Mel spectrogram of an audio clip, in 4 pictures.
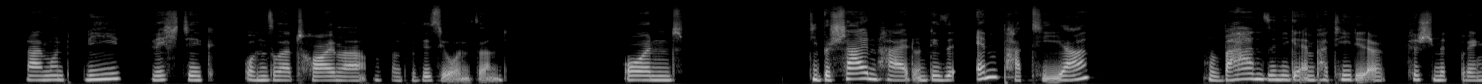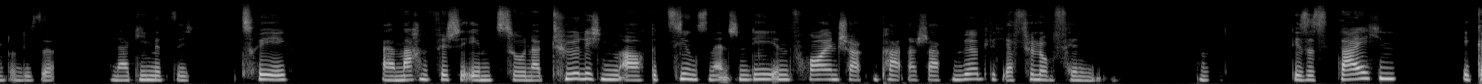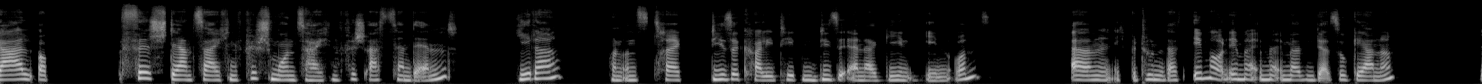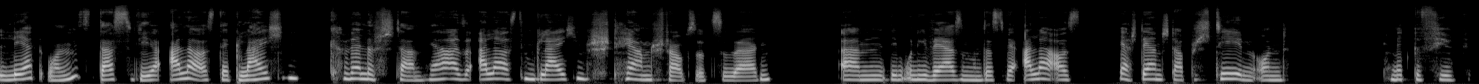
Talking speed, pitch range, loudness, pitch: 110 wpm, 200-235 Hz, -24 LUFS, 215 Hz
